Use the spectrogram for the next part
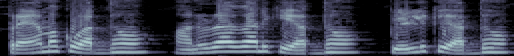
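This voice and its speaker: A woman reading an audio novel, voicing a protective older brother scolding loudly and indignantly. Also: a little high, moderate pace, highs cut off, close to an everyday voice. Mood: outraged.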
